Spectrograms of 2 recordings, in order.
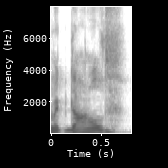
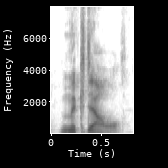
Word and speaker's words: McDowell: That's not the first time my name has been mispronounced often. It's reservation for Mr. McDonald? No, McDowell.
